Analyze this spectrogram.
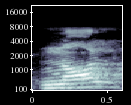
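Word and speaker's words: Knoll: फिर उसके आगे नॉल के साइलेंट रहेगा, नॉल एंड रस्का, ठीक है, या रुस्का भी बोल सकते हैं, रिस्का मत पढ़ लीजिएगा, रस्का या फिर रुस्का।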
